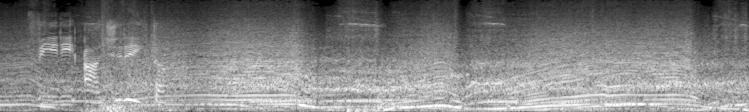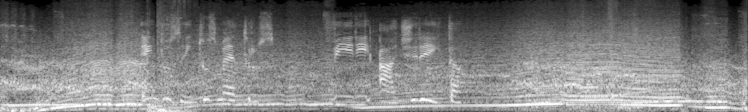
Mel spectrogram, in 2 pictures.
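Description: A sports car engine revs hard and drops as the car drifts through a race.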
